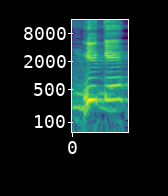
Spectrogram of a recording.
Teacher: 용언의 어간에 쓰이는 리을기역은 뒤에 기역이 오잖아요? 그러면 리을로 발음나요.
